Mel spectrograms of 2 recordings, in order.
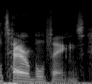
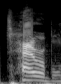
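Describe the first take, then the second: First: Said in the usual way. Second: Terrible hit hard and loud, falling; punched terrible. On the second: Acted. Ranting about bad players, terrible punched loud. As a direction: slam the word terrible down.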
